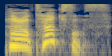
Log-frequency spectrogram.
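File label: "parataxis", British English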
